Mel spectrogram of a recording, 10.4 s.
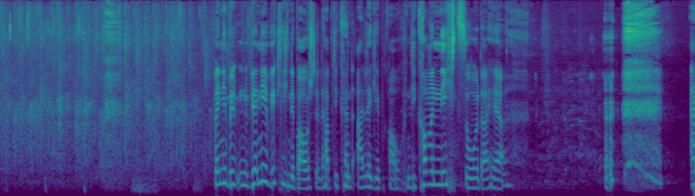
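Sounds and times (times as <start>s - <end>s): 
audience applause: 0.0s - 3.4s
speech: 3.2s - 7.8s
laughter: 8.1s - 9.5s.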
